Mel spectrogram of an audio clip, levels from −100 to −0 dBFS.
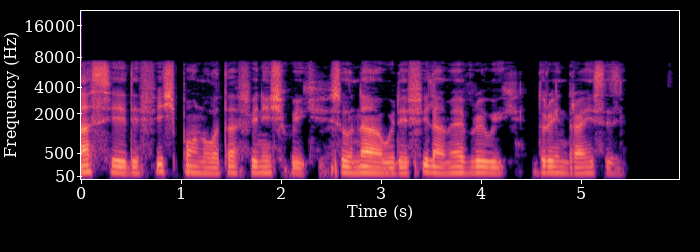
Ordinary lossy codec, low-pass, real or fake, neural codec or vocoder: none; 7.2 kHz; real; none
